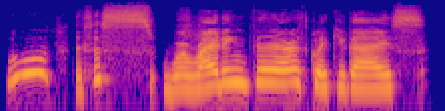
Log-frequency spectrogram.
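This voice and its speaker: Higher-voiced Californian woman, chatty read-along host. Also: unhurried, no echo, clean studio sound. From California, United States. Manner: animated, informal, exclaiming asides. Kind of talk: novel read aloud with casual chatty commentary.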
